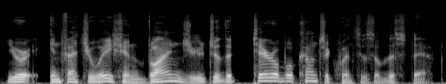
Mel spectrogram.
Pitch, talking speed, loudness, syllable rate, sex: 105 Hz, 150 wpm, -18 LUFS, 4.7 syllables/s, male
